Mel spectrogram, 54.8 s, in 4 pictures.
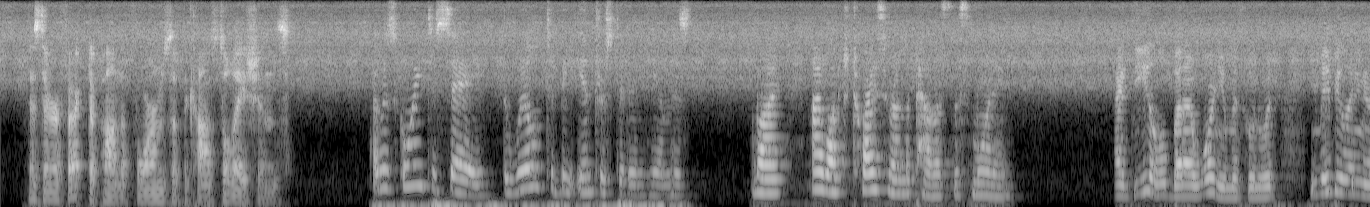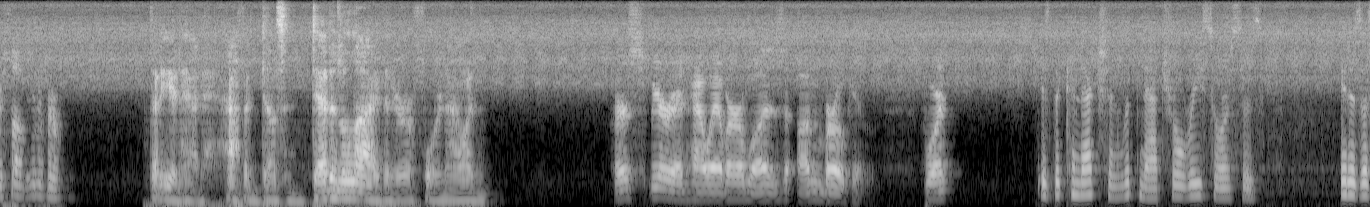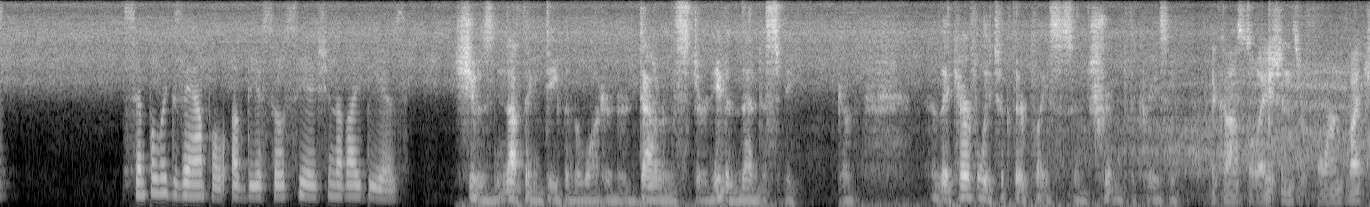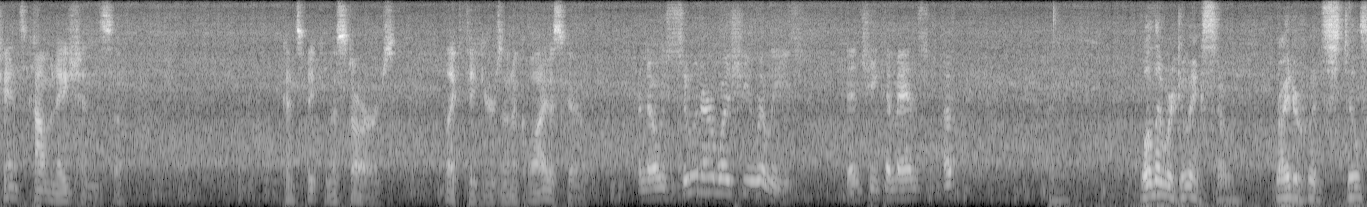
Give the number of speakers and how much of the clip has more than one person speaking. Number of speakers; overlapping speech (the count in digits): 7, no overlap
